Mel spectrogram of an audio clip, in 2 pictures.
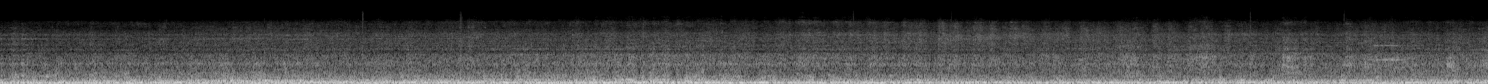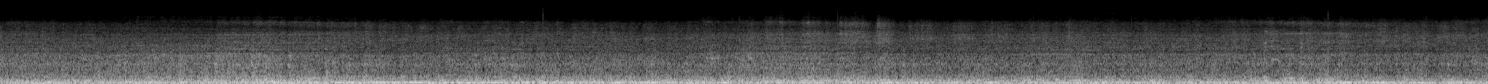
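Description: Freight train cars, covered hoppers and tank cars, rolling past on steel wheels: a steady, even rumble of wheels on the rails.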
